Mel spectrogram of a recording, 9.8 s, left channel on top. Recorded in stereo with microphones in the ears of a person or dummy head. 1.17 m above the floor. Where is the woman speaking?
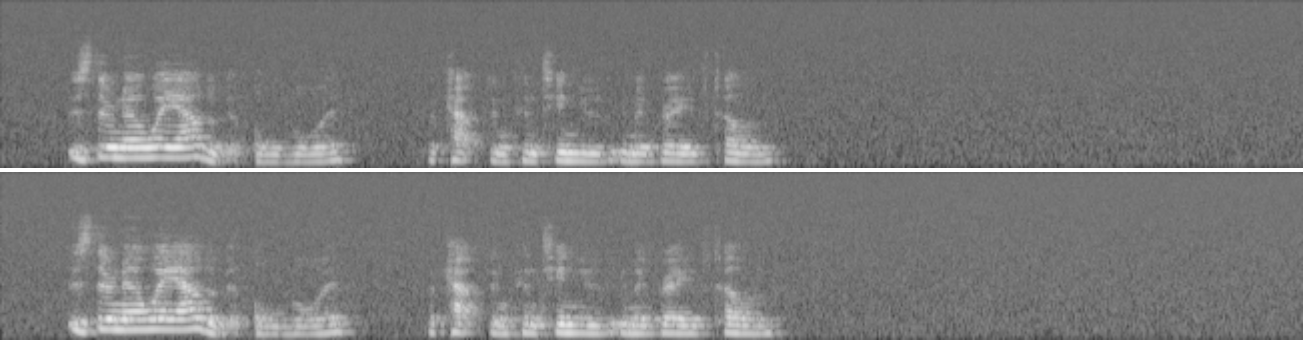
25° right (ahead or behind), 7 m.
